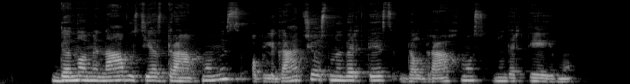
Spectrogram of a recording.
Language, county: Lithuanian, Alytus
